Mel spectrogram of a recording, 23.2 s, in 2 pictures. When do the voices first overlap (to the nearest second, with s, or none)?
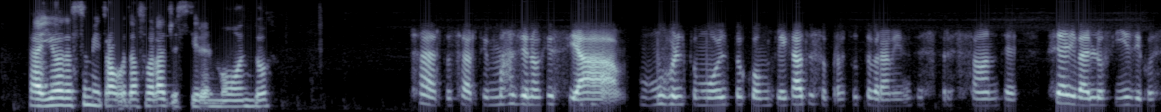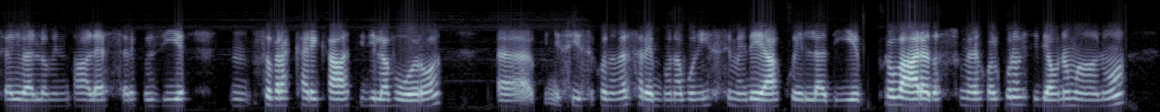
none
